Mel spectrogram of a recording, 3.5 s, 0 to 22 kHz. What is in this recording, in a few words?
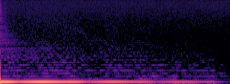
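sine C2, Yamaha VP-1; Music Store; 90's Sample CDs; NICE SINUS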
